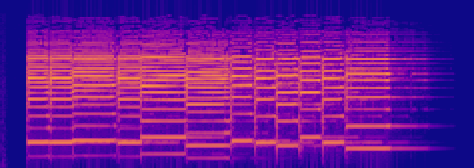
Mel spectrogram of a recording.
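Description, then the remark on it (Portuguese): A short, loud jingle of horn-like notes plays a bright stepping melody of about eight sustained tones, each rich in overtones, ending with a brief fade. No one speaks. “Preste atenção, vamos ouvir o homem depois da vinheta.”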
